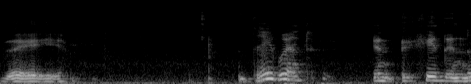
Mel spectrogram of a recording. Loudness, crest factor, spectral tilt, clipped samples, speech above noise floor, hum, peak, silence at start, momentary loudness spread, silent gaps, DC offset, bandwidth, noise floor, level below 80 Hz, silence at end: -28 LUFS; 18 dB; -7.5 dB/octave; under 0.1%; 24 dB; none; -12 dBFS; 0 s; 25 LU; none; under 0.1%; 17 kHz; -51 dBFS; -50 dBFS; 0 s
